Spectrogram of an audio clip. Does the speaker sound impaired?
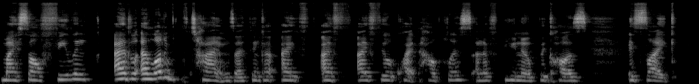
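Yes: stutter; onset around age 5 after move from Zambia to UK, none before per parents, cause unknown; adult, ongoing stutter; stutters here and there, stutter affects talking, often stays quiet to avoid stuttering; here repeated sounds, repeated words.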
